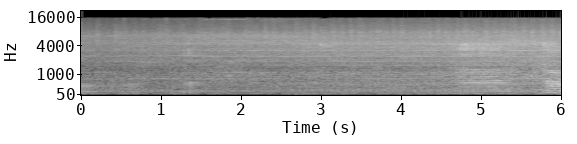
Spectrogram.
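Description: Steady mechanical hum and rumble, growing a little louder about five seconds in.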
